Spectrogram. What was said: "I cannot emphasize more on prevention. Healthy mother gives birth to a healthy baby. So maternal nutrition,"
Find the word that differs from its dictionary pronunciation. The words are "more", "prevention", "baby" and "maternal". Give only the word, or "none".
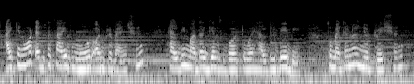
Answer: none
